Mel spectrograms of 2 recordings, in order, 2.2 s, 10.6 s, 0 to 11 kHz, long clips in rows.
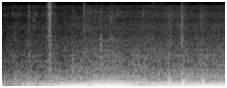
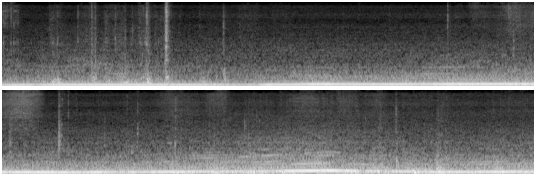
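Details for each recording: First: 2008 Ford Focus 2.0 on a test drive, pulling away with a heavy booming drone and tons of vibration. Dash items rattle and pedals tingle; owner thought it was exhaust, but the cause is a failed engine mount. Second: 2008 Ford Focus 2.0 on the post-repair test drive after replacing a failed engine mount; the engine hums low and steady, rising with speed, no heavy vibration, much quieter; a slight dash buzz remains and there is no exhaust leak.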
